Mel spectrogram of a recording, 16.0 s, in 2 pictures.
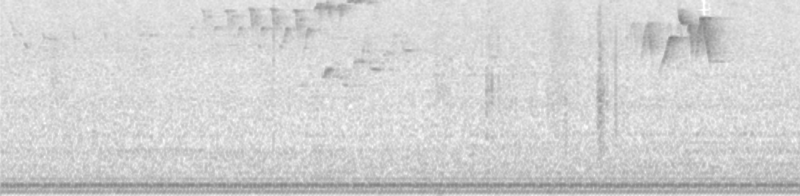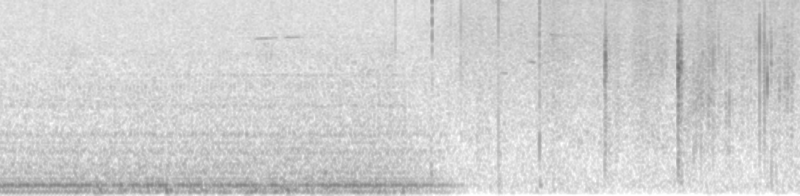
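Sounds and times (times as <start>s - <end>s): steady low hum: 0.0s - 12.6s
small birds chirping: 0.0s - 14.0s.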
